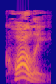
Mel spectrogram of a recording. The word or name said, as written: quale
